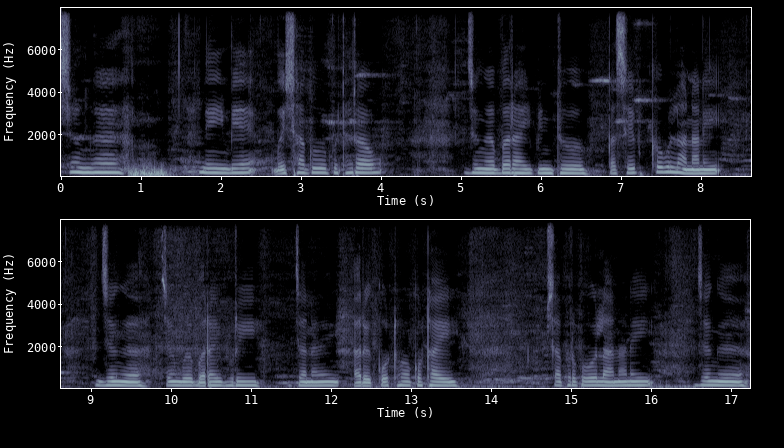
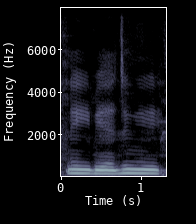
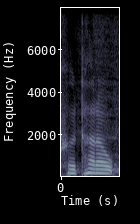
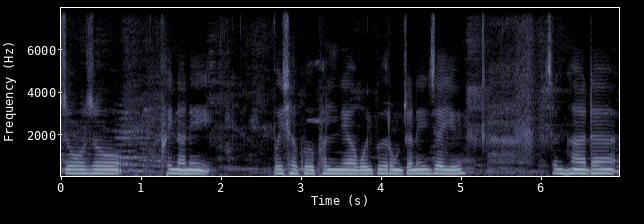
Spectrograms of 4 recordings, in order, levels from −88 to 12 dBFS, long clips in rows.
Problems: low volume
